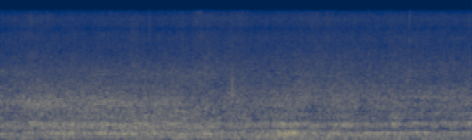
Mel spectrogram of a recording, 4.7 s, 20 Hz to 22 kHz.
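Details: Buzzing of a honey bee colony in a beehive 17 days after a split, a constant thick hum with a deeper rumble underneath and one brief louder swell near the end.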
